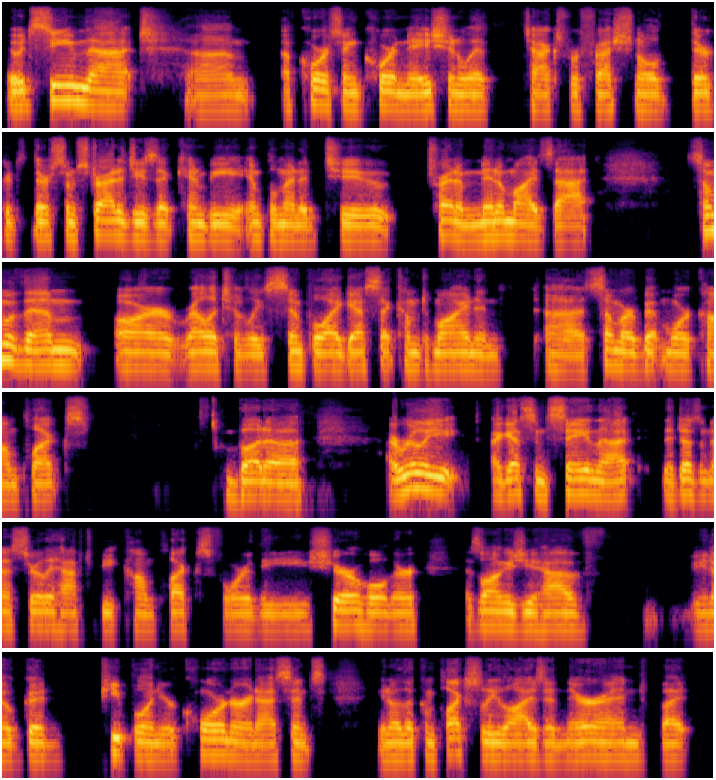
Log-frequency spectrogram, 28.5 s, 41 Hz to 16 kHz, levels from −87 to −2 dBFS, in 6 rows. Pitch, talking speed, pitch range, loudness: 115 Hz, 185 wpm, 110-120 Hz, -17 LUFS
